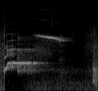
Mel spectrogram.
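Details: Finnegan, a very vocal feral dog in a Chicago training class during his introduction to the e-collar, gives a sharp, steady high-pitched whine lasting about a second, then trails off into quiet room noise with a soft thump at the end.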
